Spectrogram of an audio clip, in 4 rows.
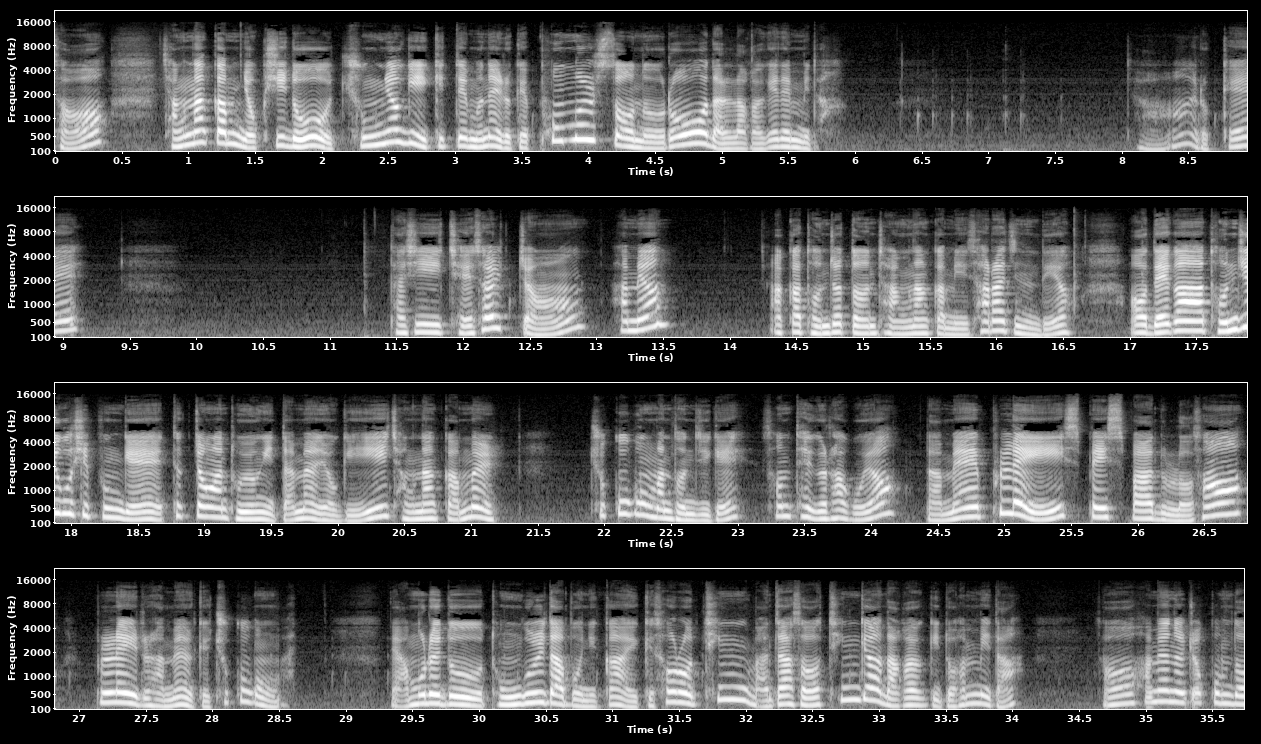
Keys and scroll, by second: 25.7-26.4 typing.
